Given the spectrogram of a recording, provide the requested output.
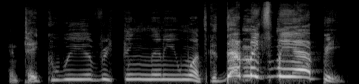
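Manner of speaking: high, intense wrestling promo with shouted peaks; Macho Man. Acted. Wrestler cutting a promo to his interviewer, hammed-up yelling impression. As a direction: ramp up from pressured growing excitement to full yells. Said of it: "At which point Mach says".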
